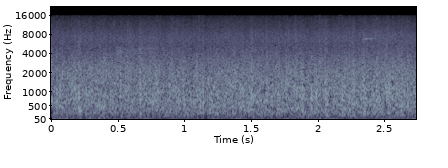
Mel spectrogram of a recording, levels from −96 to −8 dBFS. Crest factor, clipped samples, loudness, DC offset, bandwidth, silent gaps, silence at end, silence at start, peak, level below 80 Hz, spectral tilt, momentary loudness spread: 18 dB; under 0.1%; -37 LUFS; under 0.1%; 16 kHz; none; 0 s; 0 s; -20 dBFS; -64 dBFS; -1 dB/octave; 1 LU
